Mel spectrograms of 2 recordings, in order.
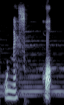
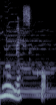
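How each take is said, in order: First: The word is said with an Indonesian pronunciation. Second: The word is said with an English pronunciation. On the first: The speaker calls it wrong. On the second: The speaker calls it right.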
